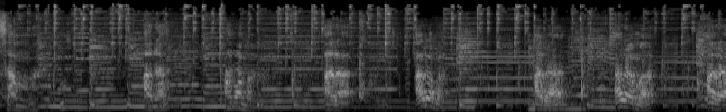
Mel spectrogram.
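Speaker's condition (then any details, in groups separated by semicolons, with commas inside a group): No condition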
